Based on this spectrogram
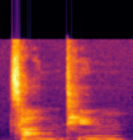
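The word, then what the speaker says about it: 餐厅: En ese caso, la CA no se pronuncia cantin, ¿sí? Siempre suele, los alumnos suelen hacer el mismo error con la C. Lo suelen leer como si fuera la C en español.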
